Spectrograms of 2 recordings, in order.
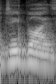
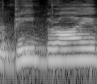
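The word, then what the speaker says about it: de Broglie: according to deroys wavelength so drogley is pronounced as dro right so droy wavelength you guys remember that lambda is equal to h by P that plank's constant divided by the momentum.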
